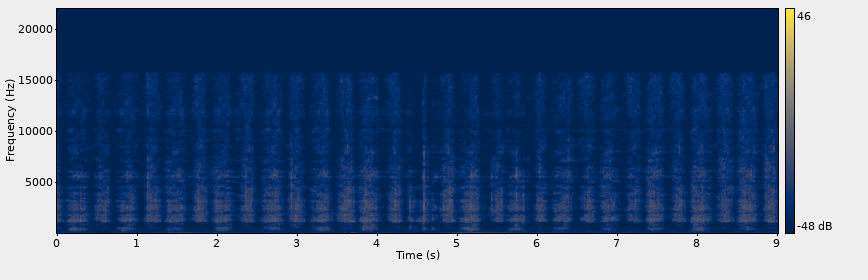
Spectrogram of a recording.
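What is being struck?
Thin plywood cut-out decoration.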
